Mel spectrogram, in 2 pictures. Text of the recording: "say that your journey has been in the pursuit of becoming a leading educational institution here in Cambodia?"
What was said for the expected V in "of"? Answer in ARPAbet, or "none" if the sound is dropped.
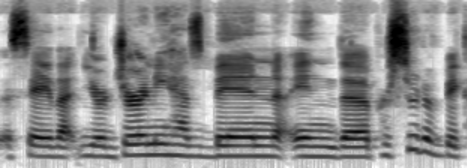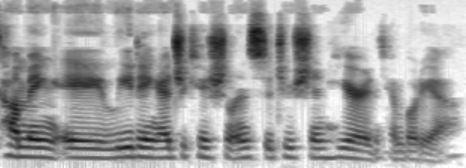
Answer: V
